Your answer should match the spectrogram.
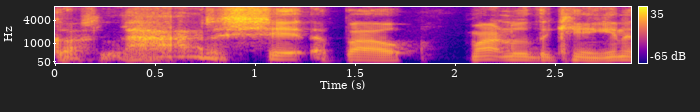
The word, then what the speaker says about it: Martin Luther King: They don't even know how to pronounce his name right. Martin Luther the King, Martin Lucia King.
